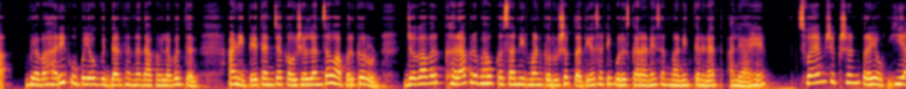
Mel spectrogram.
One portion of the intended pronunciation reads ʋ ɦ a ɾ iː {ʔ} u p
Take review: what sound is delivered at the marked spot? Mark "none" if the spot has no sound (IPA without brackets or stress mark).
k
